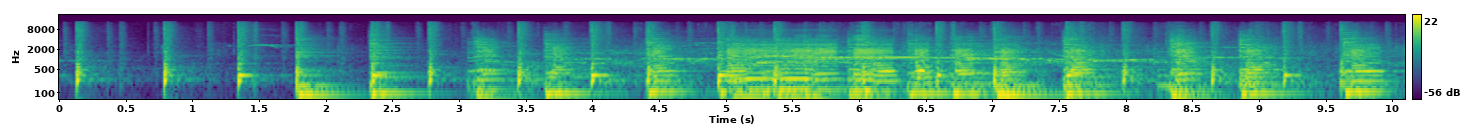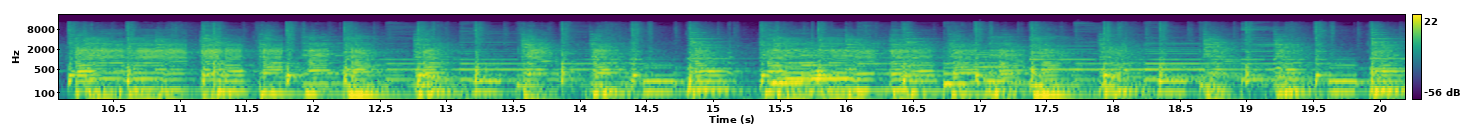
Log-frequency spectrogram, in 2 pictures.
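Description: A live French chanson band plays an upbeat instrumental stretch, steady percussive beats driving a full, loud arrangement that stays dense throughout, with no singing yet.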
